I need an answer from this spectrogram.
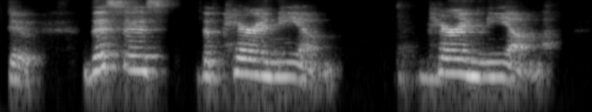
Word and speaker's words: perineum: Perineum. And if I say perineum, that's wrong. It's perineum, but it's an old habit. I got corrected at the last workshop. Say it right.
